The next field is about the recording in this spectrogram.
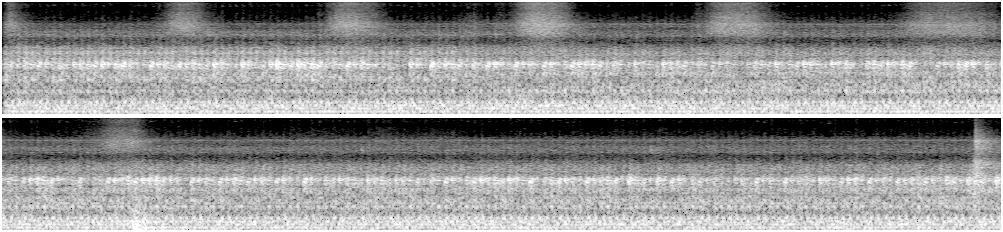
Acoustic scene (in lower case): residential area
